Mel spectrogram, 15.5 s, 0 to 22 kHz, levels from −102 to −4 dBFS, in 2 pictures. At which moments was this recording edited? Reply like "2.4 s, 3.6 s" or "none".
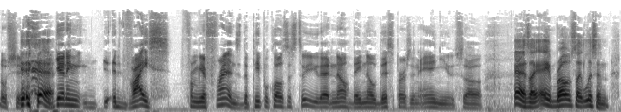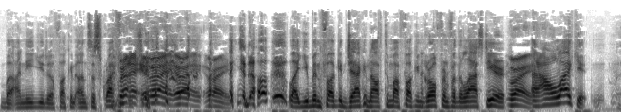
4.4 s, 7.7 s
